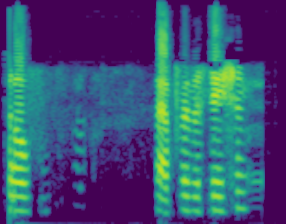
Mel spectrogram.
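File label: Phoenix police department, scanner; ThompsonPeakHigh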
